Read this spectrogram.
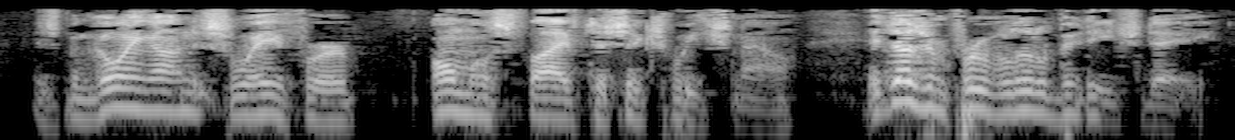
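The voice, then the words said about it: Rough, gravelly voice. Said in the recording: “my voice is still rough and gravelly. Excuse the coughing”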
